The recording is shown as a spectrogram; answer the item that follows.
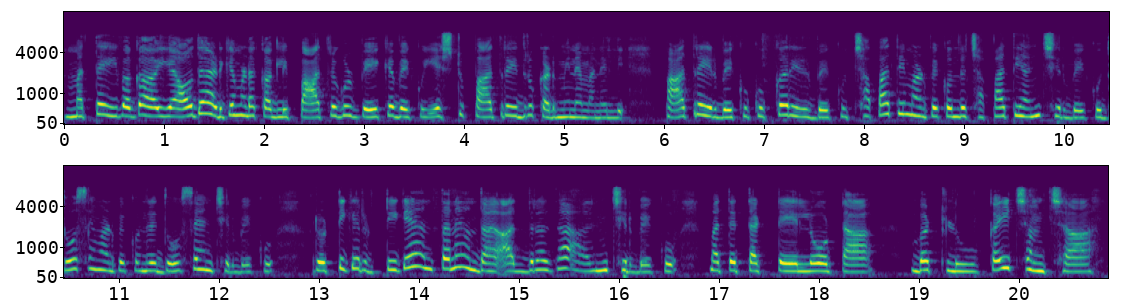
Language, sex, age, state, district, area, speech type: Kannada, female, 18-30, Karnataka, Chitradurga, urban, spontaneous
